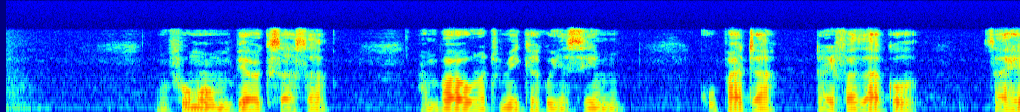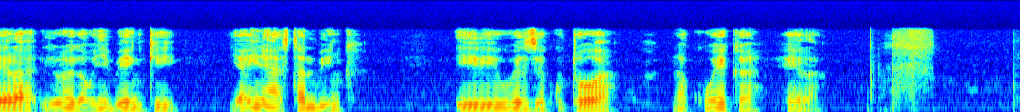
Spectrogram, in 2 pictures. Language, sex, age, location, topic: Swahili, male, 25-35, Dar es Salaam, finance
